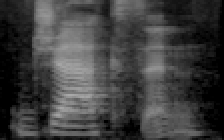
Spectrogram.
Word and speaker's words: Jackson: The first syllable is the winner, and it has to be tense, a. The second syllable is a schwas, Jackson. So make sure you don't say son or son or son, because it's really sun, really, really short.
